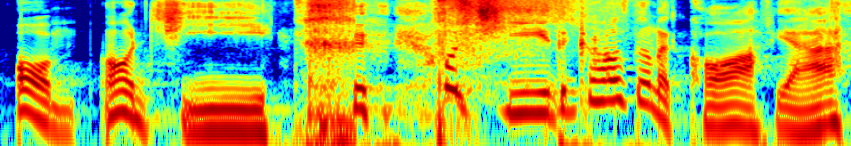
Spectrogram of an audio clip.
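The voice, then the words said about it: Put-on Upper Midwest accent. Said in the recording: “Wisconsin... Fargo, North Dakota... Wow, that was really good... I knew you could do that accent.”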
